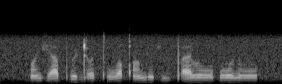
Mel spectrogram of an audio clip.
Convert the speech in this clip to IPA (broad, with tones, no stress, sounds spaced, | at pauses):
q ũ˩˥ ʒ a˩˥ pʼ ɯ˥ ɖ ʌ˩˥ tʼ oː˩˥ qʼ ũ˩˥ ɡ ẽ˥ ʃ i˩˥ pʼ a˩˥ l oː˥ ʔ oː˥ ɳ o˥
